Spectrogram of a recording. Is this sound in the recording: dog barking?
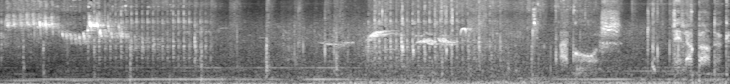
no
